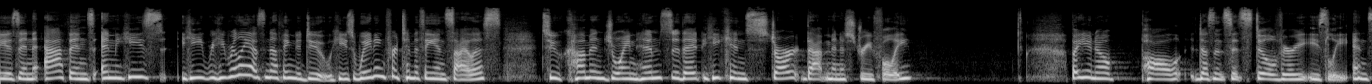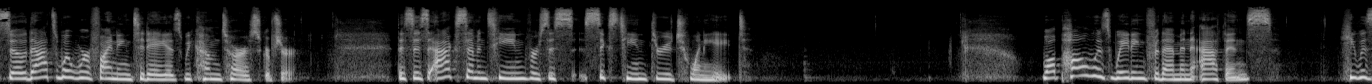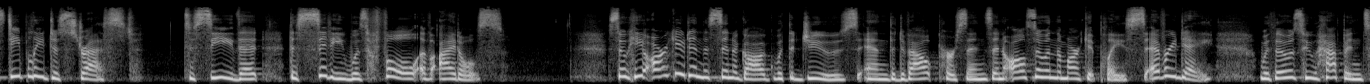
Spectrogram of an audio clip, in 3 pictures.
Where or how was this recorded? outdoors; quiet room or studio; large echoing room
large echoing room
